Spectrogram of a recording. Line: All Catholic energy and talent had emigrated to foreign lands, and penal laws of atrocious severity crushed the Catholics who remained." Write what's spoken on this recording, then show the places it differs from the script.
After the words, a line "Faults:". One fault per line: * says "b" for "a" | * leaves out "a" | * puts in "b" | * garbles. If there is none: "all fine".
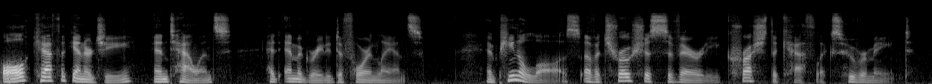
All Catholic energy and talents had emigrated to foreign lands, and penal laws of atrocious severity crushed the Catholics who remained."
Faults:
* says "talents" for "talent"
